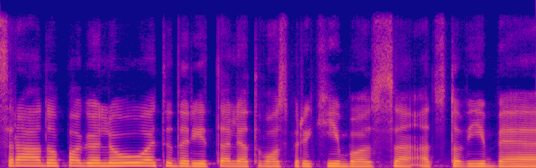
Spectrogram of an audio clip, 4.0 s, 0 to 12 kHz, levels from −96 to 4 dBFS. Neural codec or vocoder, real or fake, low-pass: codec, 24 kHz, 3.1 kbps, DualCodec; fake; 10.8 kHz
